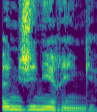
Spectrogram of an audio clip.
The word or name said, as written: engineering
